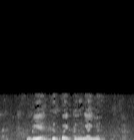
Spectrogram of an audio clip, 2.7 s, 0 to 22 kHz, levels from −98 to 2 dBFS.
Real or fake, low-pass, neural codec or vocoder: real; 7.2 kHz; none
